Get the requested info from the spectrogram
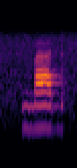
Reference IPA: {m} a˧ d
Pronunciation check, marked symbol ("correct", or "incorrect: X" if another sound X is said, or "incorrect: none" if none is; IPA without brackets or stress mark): correct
